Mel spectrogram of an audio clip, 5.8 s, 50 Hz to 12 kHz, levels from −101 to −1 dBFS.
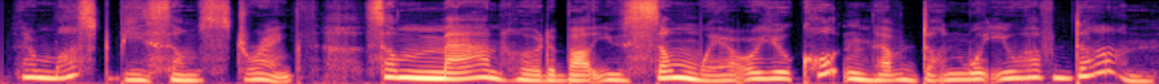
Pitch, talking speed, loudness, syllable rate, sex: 200 Hz, 195 wpm, -16 LUFS, 4.7 syllables/s, female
